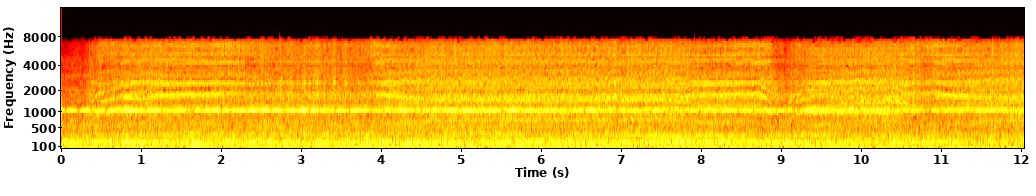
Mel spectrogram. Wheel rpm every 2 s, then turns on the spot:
70, 160, 160, 160, 120, 160.
none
